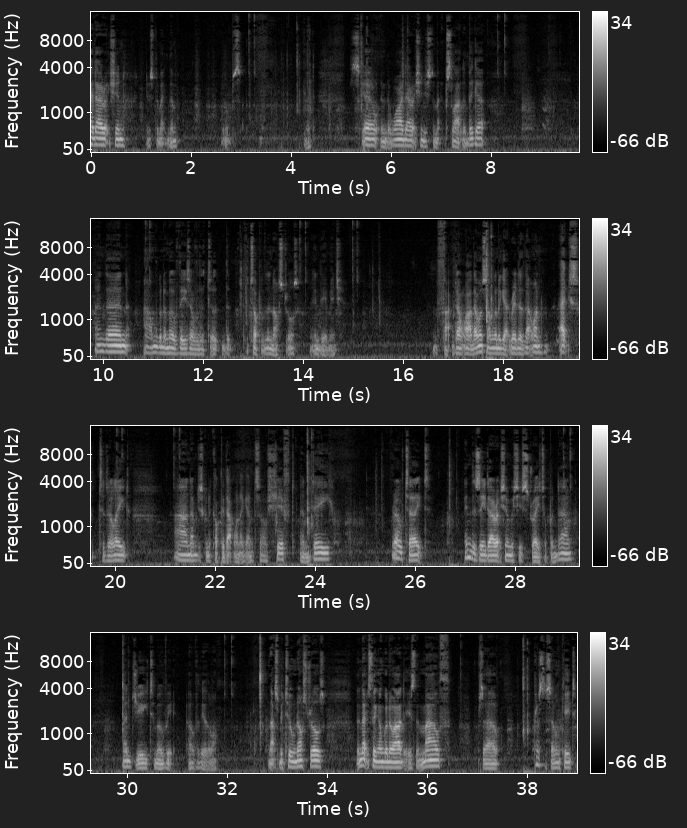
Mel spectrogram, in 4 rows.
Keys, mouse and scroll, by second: 3.1 click, 4.0 ctrl+z, 5.2-6.9 typing, 8.1 click, 11.1 click, 12.6 g, 13.9 click, 15.2 click, 15.2 g, 16.7 click, 17.5 x, 20.0 click, 21.1 click, 23.7 shift+d, 25.1 r, 26.5 z, 28.9 click, 29.7 g, 31.9 click, 34.5 middle click, 34.6 middle click, 35.5 scroll down 2, 36.5 middle click, 37.7 middle click, 37.7 7.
